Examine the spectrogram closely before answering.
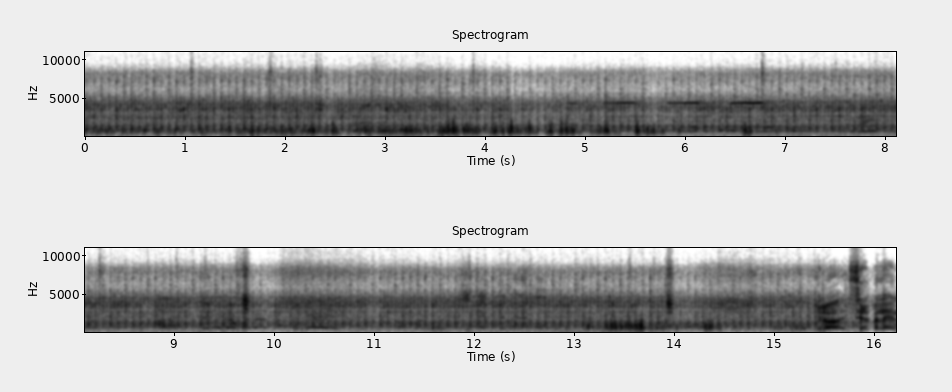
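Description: Several men talk and call out nearby outdoors.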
